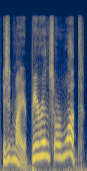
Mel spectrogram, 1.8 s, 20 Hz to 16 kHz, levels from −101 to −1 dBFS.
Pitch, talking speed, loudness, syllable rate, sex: 205 Hz, 205 wpm, -15 LUFS, 5.6 syllables/s, male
